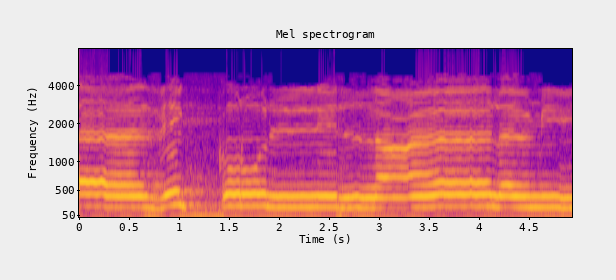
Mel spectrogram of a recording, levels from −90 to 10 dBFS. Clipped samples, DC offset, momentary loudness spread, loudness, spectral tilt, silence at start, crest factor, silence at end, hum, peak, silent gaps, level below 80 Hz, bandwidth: 0.8%; under 0.1%; 3 LU; -7 LUFS; -9.5 dB/octave; 0 s; 6 dB; 0 s; none; 0 dBFS; none; -26 dBFS; 5 kHz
